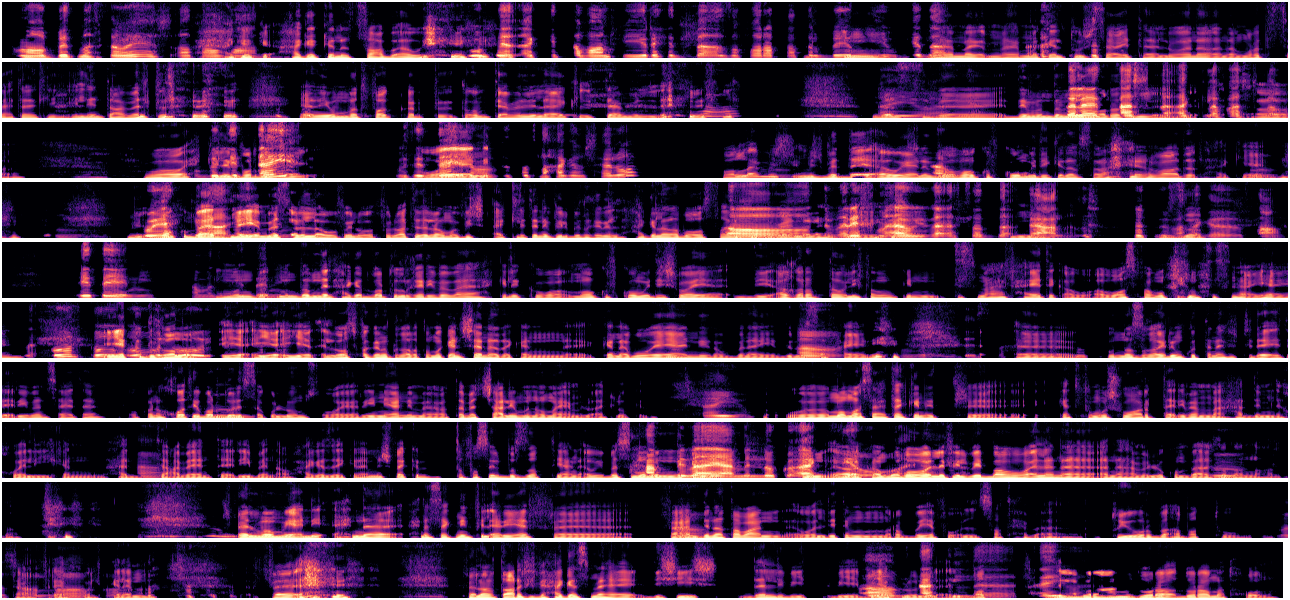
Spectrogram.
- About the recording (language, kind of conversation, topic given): Arabic, podcast, إزاي بتجرّب توليفات غريبة في المطبخ؟
- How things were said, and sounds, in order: laugh; laugh; laugh; laughing while speaking: "عمَلته ده؟"; laugh; laugh; tapping; in English: "comedy"; laughing while speaking: "يعني"; laugh; chuckle; laugh; in English: "comedy"; laughing while speaking: "ممكن تسمعيها يعني"; chuckle; chuckle; unintelligible speech; laugh; laugh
